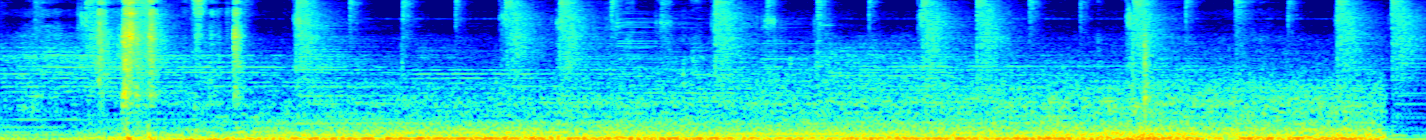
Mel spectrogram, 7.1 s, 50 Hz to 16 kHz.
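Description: A BAIC B30e electric SUV accelerates hard, giving a steady, fairly loud rumble of road and motor noise that holds for about seven seconds before cutting off abruptly.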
